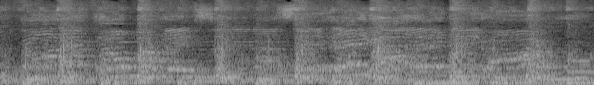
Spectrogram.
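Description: Live country band: several women singing together at microphones over electric guitars and keyboards, with a steady beat.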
